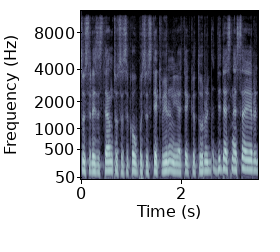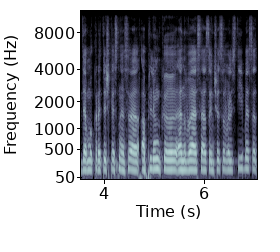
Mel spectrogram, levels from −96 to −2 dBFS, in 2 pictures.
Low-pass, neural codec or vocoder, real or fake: 10.8 kHz; none; real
